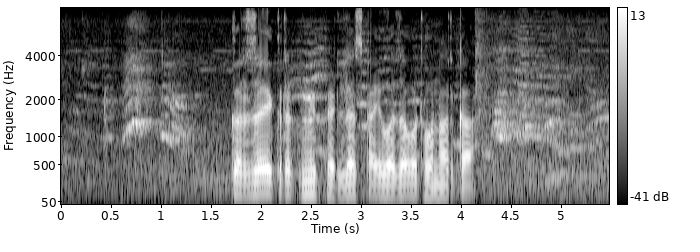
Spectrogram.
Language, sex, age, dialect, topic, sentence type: Marathi, male, 18-24, Standard Marathi, banking, question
